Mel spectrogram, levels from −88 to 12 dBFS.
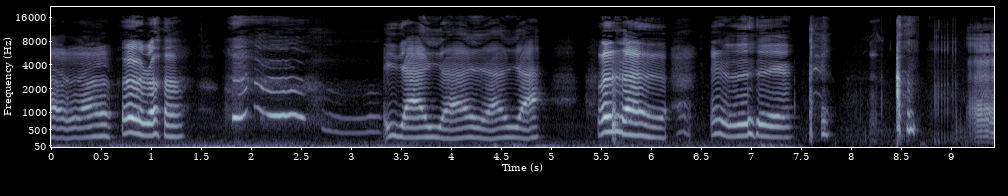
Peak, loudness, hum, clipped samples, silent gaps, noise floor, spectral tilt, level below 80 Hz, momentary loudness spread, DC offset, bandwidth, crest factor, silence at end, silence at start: -2 dBFS; -22 LUFS; none; under 0.1%; none; -54 dBFS; 0.5 dB/octave; -56 dBFS; 19 LU; under 0.1%; 17 kHz; 22 dB; 0 s; 0 s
